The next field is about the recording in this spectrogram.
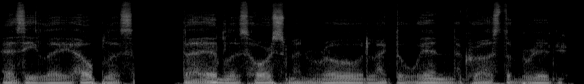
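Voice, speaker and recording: A man voicing a protective werewolf, reading a spooky story slowly and suspensefully in a husky, gravelly voice. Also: rumbling low, fairly even intonation, darkish tone. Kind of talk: slow dramatic ghost story narration, roleplay audio. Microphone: close studio-style microphone.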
